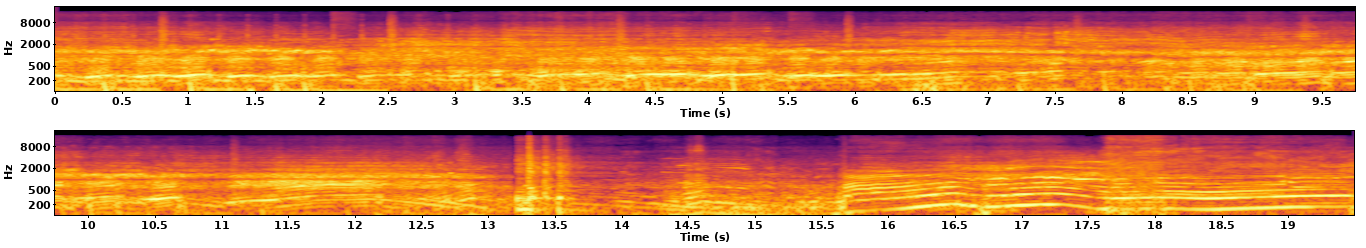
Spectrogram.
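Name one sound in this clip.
A car engine roars and revs hard close by.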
